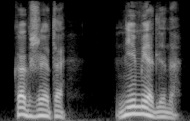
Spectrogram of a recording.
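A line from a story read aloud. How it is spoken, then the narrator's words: Plain. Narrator (Russian): сказал Толя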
